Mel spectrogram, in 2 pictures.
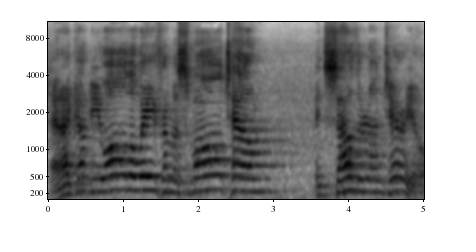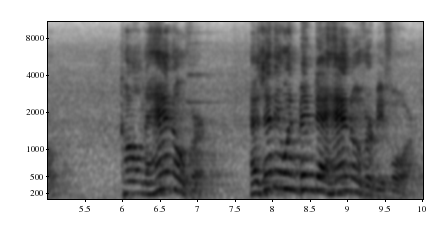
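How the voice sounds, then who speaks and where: A man's voice: extremely high pitch, lively intonation, unhurried, slight background noise. A man entertaining a care-home audience indoors with friendly stage banter. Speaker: musical entertainer at care homes. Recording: roomy, distant mic, music behind.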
